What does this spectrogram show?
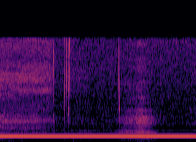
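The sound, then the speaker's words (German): A steady, unbroken high-pitched beep holds at one pitch for the full two seconds, clean and constant, with faint hiss and a few soft rustles in the background. “Das Faszinierende ist, unser Hirn ist darauf geeicht, dass wir irgendwann diesen Piepston nicht mehr wahrnehmen würden.”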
